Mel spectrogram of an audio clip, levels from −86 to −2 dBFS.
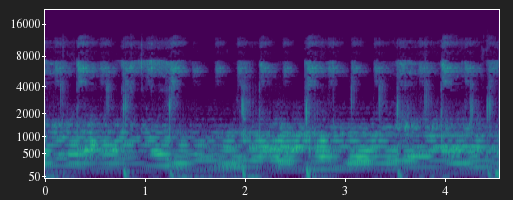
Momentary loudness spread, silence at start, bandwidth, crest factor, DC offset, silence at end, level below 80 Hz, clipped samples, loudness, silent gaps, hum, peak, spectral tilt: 5 LU; 0 s; 13 kHz; 16 dB; under 0.1%; 0 s; -62 dBFS; under 0.1%; -38 LUFS; none; none; -22 dBFS; -2.5 dB/octave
